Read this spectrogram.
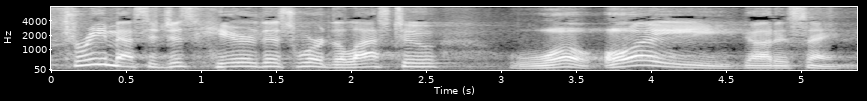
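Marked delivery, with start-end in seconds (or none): none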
